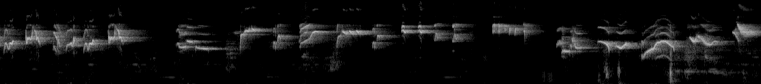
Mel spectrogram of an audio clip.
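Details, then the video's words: Song of a chestnut-capped thrush: rapid stream of varied whistled and chattering phrases, high notes mixed with mid-pitched slurs, rising and falling sweeps, brief pauses between phrase groups. "Suara Kicauan Burung Terapi Anis Kembang Ada Suara Angin"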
